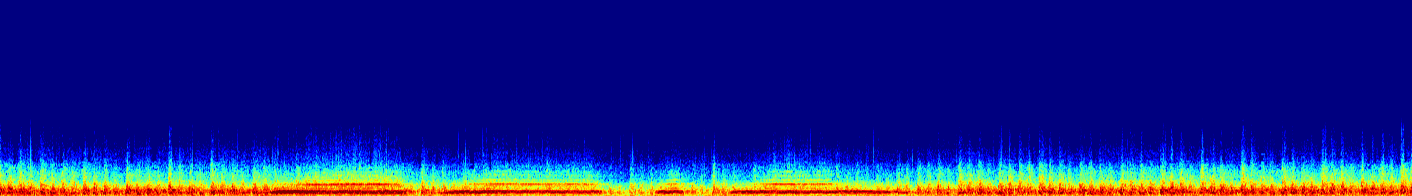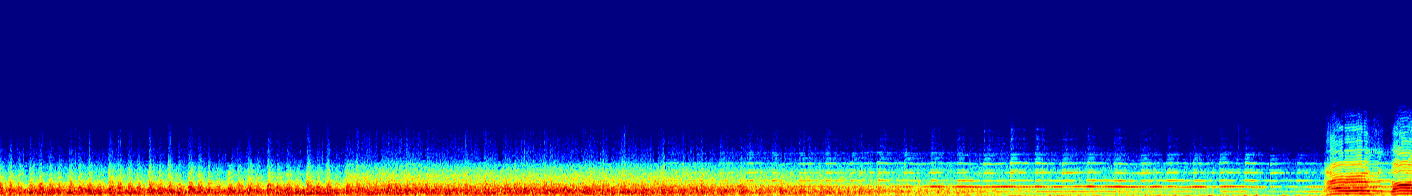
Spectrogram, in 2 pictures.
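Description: Train sound effect played from a vinyl record: a train runs with steady mechanical noise, and a few seconds in its multi-tone whistle sounds four blasts, the third one short. The running noise fades toward the end.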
